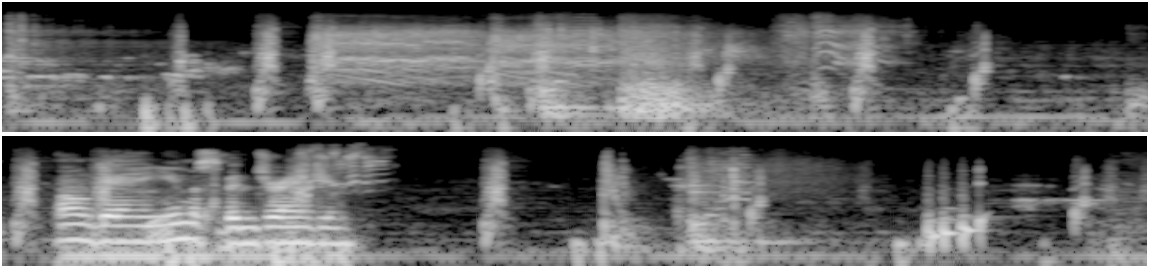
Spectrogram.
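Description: Cartoonish game sound effects pop, zap and whoosh in quick bursts.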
